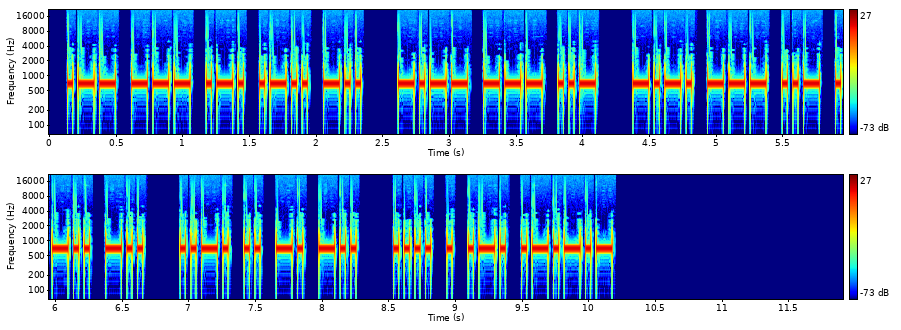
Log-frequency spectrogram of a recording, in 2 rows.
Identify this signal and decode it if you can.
Morse code, heard as a keyed tone, about 28 wpm, 700 Hz. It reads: WORLD YOU COULD FIND HER.
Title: Sentences from Top 1400 Words 30wpm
